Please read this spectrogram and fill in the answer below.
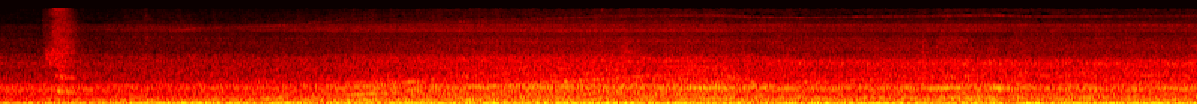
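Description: City bus engine and drivetrain rumbling, heard from inside the cabin, while the bus is under way. A whine rises in pitch from about two seconds in as the bus picks up speed, then holds steady.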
